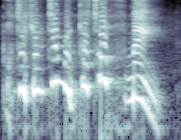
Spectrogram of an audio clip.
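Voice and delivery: high, forceful hissed outcry; hissed protest. A narrator's reading. Woman fending off an intruder in her bedroom, hissed. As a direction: hiss it out, high and urgent. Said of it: "followed by a hissed".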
